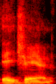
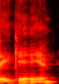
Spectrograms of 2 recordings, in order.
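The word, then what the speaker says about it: Achane: It's A-Chan. I know there's been a lot of debate. How do we say his name? It's not A-Can. It's not A-Chain. It's A-Chan, like 4chan, but A-Chan.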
